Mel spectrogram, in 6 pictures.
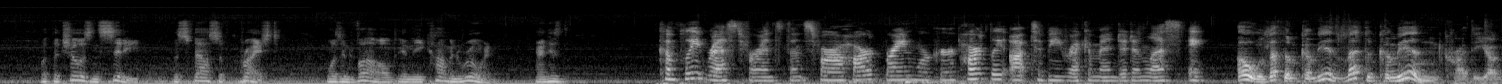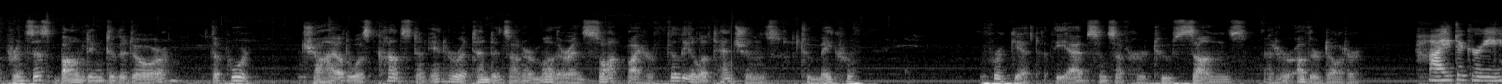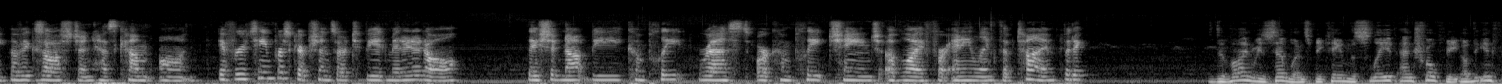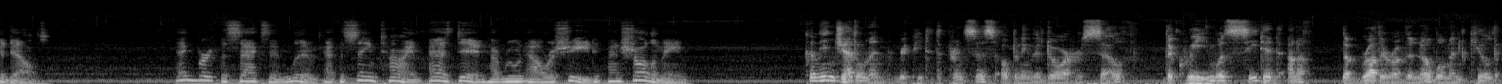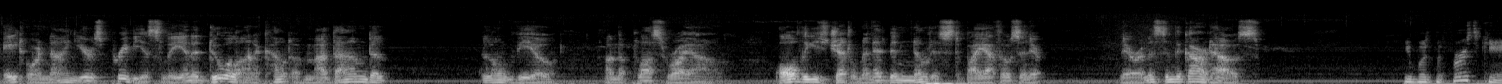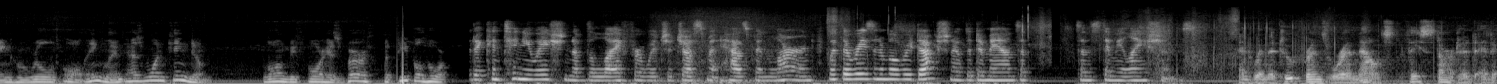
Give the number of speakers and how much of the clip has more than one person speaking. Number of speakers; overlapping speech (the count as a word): three, no overlap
